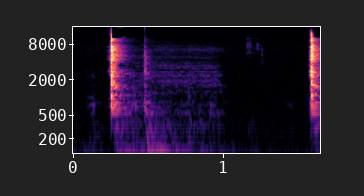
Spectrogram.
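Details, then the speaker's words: Newly installed gas water heater, knob on pilot and pushed in: two sharp dry piezo igniter clicks about a second and a half apart in a quiet room while lighting the pilot; piezo igniter clicking. "Every couple of seconds, just give the igniter a spark."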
